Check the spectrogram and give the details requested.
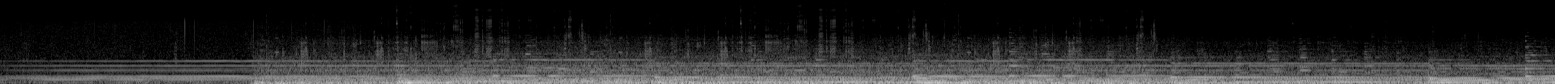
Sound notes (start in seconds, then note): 3.5 welcoming cat waving sound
